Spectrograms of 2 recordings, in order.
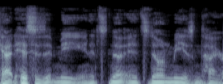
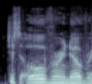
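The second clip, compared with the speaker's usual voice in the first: ordinary talk, nothing marked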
